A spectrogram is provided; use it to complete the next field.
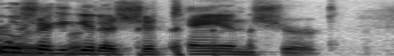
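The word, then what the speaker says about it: Šatan: i could get a chetan shirt chittan yeah cause it's spelled s-a-t-a-n oh yeah yeah right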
